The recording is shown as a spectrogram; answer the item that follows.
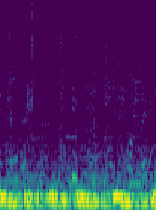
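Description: Brass band playing chinelo brinco music, with a heavy low beat from tuba and bass drum, cymbal strokes on top, and crowd voices mixed in.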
